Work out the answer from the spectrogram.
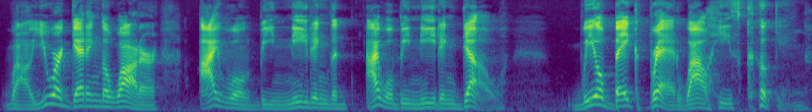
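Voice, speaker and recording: A wicked old witch from a storybook, acted out by a man reading aloud. The delivery is commanding and scheming, with forceful tone and lively swings in pitch. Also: measured pace, full character voice. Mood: brisk. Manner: commanding, menacing. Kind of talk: storybook character voice in a read-aloud.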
